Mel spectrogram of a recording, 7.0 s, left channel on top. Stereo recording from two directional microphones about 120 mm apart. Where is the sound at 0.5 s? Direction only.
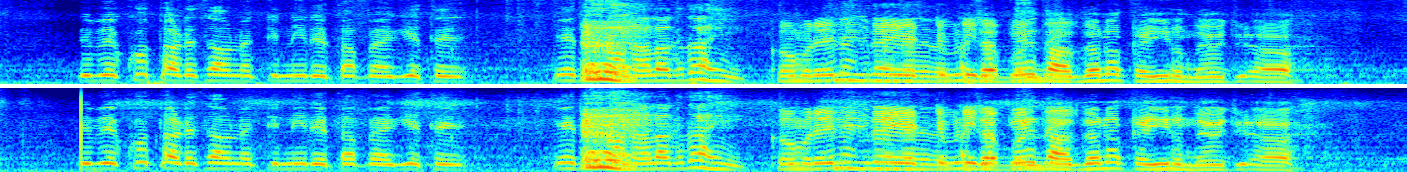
10° left (ahead or behind).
